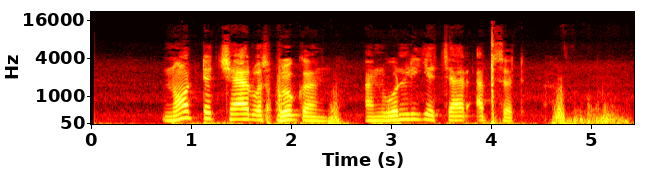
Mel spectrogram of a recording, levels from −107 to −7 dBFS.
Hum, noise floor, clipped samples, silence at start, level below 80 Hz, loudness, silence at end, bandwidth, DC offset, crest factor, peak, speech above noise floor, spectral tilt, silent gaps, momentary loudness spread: none; -60 dBFS; under 0.1%; 0.7 s; -42 dBFS; -26 LUFS; 0.05 s; 13 kHz; under 0.1%; 22 dB; -6 dBFS; 35 dB; -5.5 dB/octave; none; 15 LU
